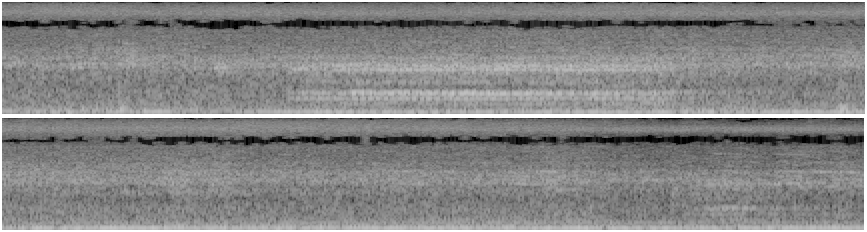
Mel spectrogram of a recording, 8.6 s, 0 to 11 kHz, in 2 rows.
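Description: MARC commuter train hauled by an MP36 diesel locomotive, rumbling low and steady as it pulls away into the distance. A held chord of several tones sounds for about two seconds shortly after the start.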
